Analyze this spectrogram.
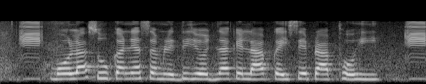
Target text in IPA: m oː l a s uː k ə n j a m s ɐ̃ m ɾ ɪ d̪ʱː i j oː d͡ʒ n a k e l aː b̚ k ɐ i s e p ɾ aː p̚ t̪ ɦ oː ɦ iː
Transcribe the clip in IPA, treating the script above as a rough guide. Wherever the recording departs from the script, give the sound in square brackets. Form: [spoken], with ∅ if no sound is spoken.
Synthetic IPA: m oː l a s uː k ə n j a [∅] s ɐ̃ m ɾ ɪ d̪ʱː i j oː d͡ʒ n a k e l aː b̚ k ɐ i s e p ɾ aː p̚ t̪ ɦ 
